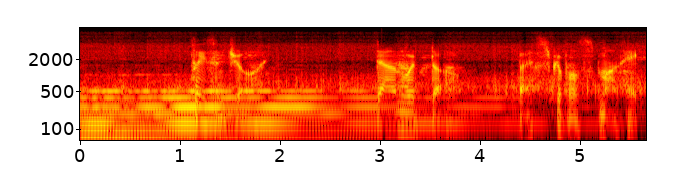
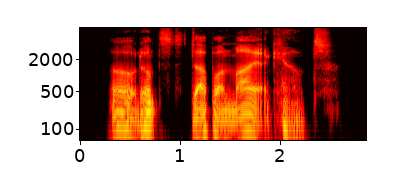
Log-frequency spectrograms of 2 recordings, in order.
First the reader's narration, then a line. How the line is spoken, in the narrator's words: a voice softly growled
